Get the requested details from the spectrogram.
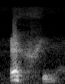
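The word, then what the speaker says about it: אֶהְיֶה: 에흐예, 내가 있을 것이다. 이게 이제 하야라고 하는 비동사의 1인칭형입니다. 그게 1인칭은 에흐예고요. 3인칭은 이흐예. (1인칭은) 에흐예, 3인칭은 그래서 인칭에 따라서 조금씩 발음이 다릅니다.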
